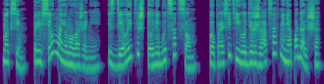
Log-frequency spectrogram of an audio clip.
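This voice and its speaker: A woman voicing a fiery, indignant cook who rattles on in a shrill voice. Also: sing-song, normal speed, fairly bright tone, no echo, studio quality.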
